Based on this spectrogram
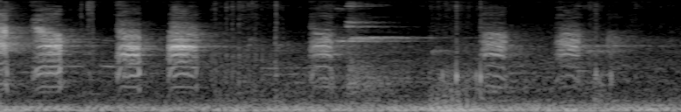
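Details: Baby birds being fed by a parent give short squawky calls with harsh overtones in a few quick bursts, then softer, fainter notes trail off over a low background rumble.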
